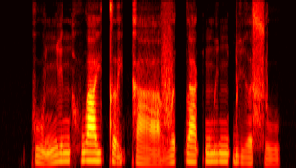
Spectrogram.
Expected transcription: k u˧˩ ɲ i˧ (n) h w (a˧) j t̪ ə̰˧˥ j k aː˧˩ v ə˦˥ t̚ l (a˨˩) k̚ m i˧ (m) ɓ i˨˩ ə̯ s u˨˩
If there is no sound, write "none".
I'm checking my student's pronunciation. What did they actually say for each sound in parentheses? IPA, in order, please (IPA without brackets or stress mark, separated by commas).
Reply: n, a˧, a˦˥, ŋ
